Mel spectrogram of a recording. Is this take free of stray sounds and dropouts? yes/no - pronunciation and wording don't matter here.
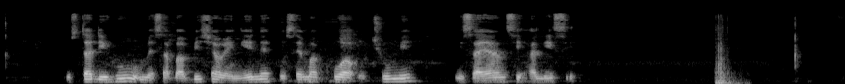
no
